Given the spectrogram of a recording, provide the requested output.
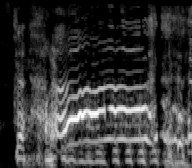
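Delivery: loud high-pitched burst of laughter. Real, not acted. Laughing at friend's joke.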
